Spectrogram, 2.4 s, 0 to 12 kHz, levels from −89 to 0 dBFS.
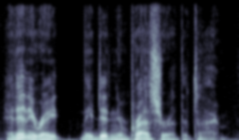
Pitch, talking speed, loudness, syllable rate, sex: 120 Hz, 250 wpm, -16 LUFS, 6.0 syllables/s, male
